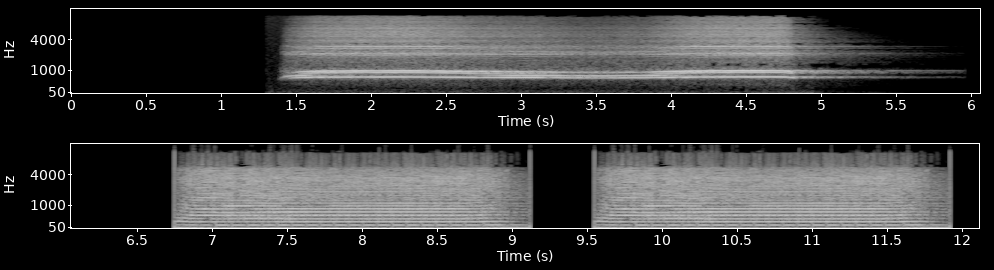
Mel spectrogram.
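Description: A multi-tone steam whistle sounds a wavering chord for about three seconds, then fades away. After a pause come two long blasts of a deep, foghorn-like horn, with a short break between them.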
